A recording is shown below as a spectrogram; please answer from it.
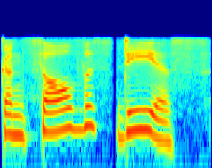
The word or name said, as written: Goncalves Dias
